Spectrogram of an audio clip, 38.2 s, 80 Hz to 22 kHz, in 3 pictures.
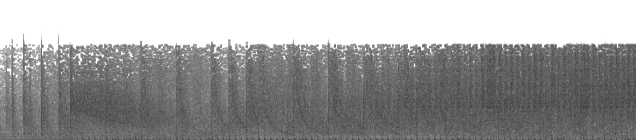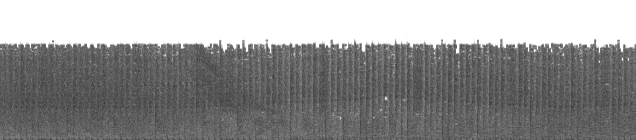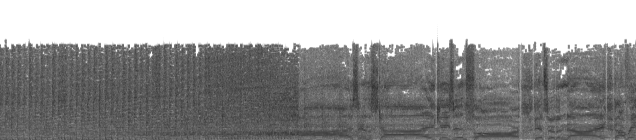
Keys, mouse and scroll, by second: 1.6 click, 5.3 click, 10.7 Tab, 11.2 a, 13.0 u, 13.5 Tab, 14.2 click, 15.6 click, 18.2-18.9 scroll down 4.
